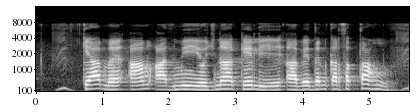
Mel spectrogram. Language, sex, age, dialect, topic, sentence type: Hindi, male, 25-30, Awadhi Bundeli, banking, question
